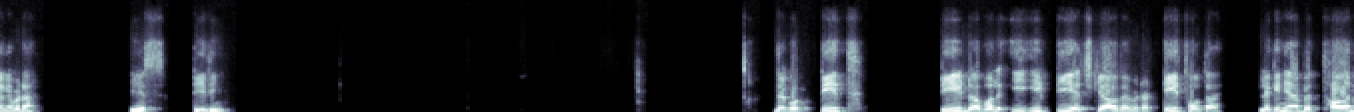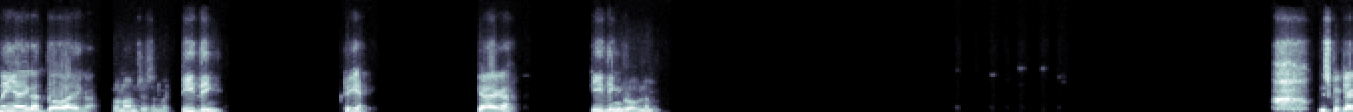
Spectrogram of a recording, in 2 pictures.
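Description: A young man speaks calmly into a close clip-on microphone, in short bursts with pauses.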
